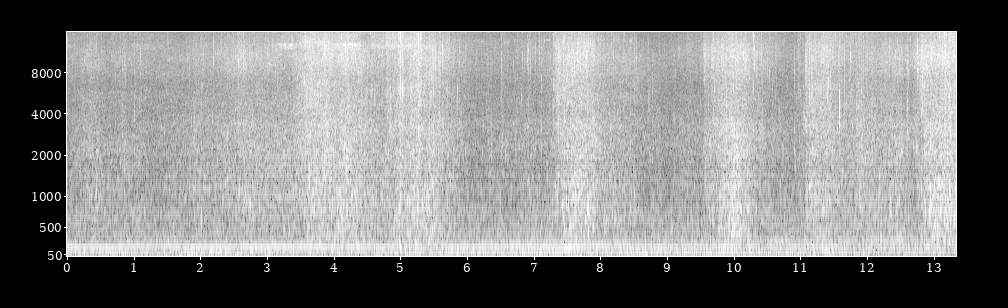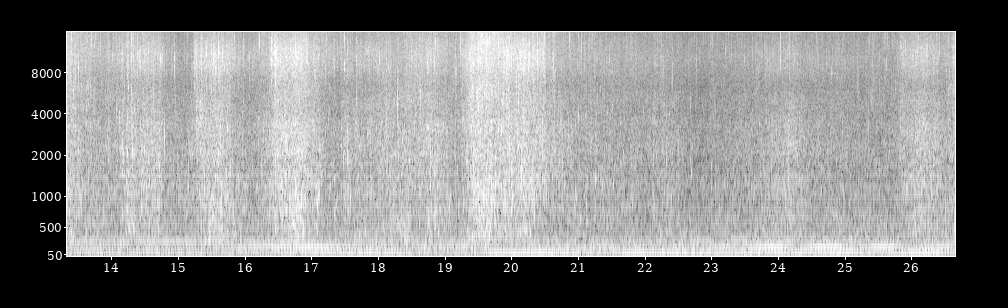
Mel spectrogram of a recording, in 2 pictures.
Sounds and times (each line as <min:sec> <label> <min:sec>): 0:00.0 waves 0:26.6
